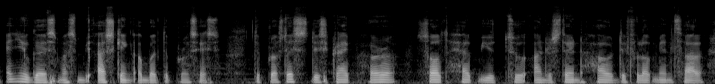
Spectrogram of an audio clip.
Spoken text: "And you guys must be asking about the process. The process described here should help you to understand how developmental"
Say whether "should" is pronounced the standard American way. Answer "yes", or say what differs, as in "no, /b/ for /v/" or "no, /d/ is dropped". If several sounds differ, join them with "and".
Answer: no, /s/ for /ʃ/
